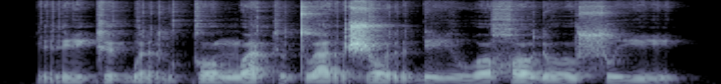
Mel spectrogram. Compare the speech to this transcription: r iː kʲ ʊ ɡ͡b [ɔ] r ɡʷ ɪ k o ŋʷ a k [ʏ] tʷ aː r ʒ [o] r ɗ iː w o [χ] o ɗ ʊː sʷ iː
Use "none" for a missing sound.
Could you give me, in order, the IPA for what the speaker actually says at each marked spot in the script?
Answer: o, ɪ, o, χ

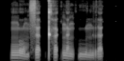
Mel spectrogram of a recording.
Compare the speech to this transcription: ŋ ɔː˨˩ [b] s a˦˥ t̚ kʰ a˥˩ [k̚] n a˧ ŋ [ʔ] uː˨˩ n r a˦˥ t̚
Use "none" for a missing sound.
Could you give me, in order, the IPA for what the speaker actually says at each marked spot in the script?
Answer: m, k̚, ʔ

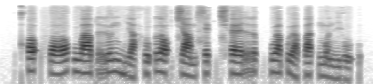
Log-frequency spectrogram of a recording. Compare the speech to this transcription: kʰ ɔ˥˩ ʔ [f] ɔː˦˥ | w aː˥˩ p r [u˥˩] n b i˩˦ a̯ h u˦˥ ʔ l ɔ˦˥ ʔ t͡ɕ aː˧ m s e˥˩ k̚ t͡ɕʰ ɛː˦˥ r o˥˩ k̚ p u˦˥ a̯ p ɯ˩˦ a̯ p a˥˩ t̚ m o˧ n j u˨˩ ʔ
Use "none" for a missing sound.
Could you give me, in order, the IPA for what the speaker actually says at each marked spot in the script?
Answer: f, u˥˩

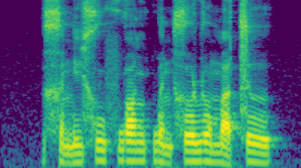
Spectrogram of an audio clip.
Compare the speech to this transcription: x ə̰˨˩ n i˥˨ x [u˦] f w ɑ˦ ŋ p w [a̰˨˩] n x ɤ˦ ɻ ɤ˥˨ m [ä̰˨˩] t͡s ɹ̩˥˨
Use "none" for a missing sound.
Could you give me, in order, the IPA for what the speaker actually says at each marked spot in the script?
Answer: u˥˨, ə̰˨˩, ä̰˨˩

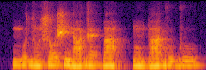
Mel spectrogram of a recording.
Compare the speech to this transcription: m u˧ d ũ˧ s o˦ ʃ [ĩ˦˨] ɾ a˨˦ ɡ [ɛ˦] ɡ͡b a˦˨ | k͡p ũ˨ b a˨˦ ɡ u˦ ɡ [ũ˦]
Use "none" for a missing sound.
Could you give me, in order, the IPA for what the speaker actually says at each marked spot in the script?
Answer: ĩ˦˨, ɛ˦, u˦

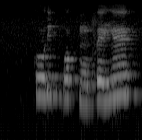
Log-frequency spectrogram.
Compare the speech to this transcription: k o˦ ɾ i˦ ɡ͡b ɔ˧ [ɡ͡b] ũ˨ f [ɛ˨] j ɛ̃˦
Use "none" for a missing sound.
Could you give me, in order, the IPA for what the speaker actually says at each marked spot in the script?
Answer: k͡p, ɛ˧

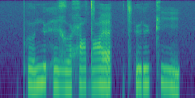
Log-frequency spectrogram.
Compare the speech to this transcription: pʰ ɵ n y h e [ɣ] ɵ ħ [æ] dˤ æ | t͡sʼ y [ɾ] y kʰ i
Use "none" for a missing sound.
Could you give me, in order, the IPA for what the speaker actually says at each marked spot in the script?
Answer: ɣ, æ, ɾ

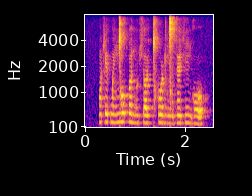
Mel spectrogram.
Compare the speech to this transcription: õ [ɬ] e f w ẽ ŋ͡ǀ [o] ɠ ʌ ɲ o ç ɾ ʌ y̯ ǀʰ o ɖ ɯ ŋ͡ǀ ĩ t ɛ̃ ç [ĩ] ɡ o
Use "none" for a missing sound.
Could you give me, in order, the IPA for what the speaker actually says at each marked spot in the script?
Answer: ɬ, o, ĩ

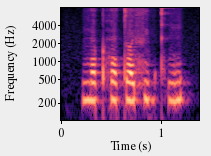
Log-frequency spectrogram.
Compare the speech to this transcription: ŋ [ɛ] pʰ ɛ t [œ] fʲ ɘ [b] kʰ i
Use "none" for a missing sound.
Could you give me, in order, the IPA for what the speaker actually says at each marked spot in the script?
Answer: ɛ, œ, b

